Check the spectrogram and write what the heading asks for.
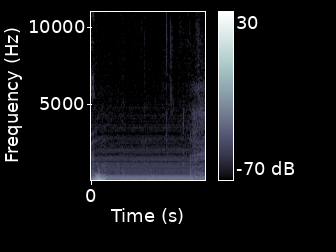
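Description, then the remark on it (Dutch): A steady electrical mains hum drones continuously at a low, even level, with a brief louder swell at the start and a faint click near the end; no one speaks. “Maar even kijken hoor, want eh, ik hoor een brom. We moeten even kijken waar die bron vandaan komt.”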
